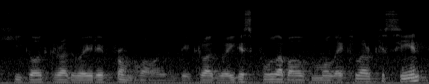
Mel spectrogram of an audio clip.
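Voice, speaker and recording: A man is speaking. He has a Spanish accent. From Colombia, Cali. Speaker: chef. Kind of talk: interview.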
